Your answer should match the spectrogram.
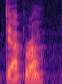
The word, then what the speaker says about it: Deborah: Like the English name Deborah, which has an H at the end, that H is silent because Deborah is a Hebrew name.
